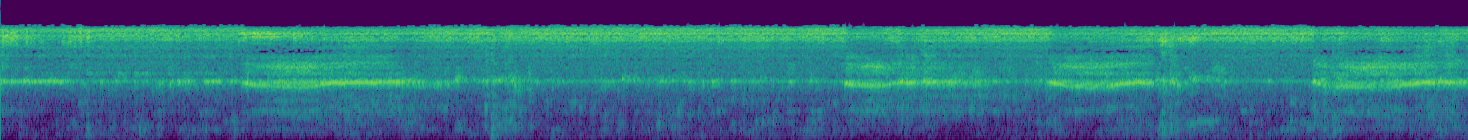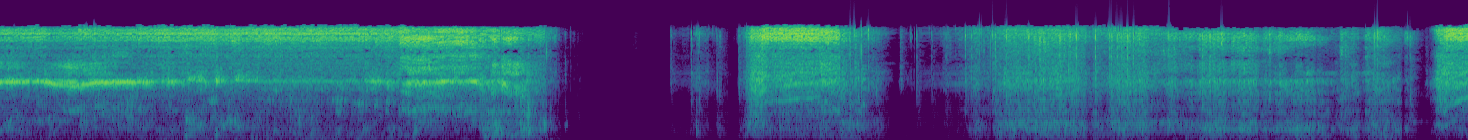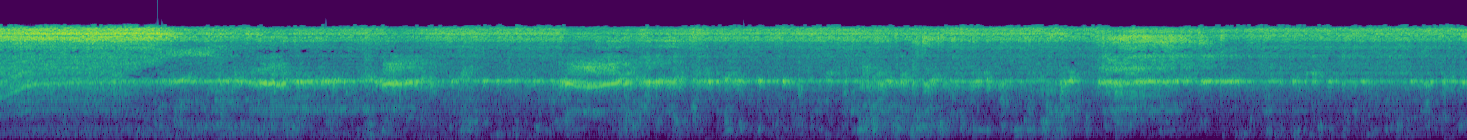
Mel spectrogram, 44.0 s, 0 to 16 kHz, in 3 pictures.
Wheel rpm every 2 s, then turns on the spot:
230, 220, 230, 230, 230, 230, 230, 230, 230, 190, 10, 40, 10, 20, 100, 230, 230, 230, 230, 230, 230, 230.
22-28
